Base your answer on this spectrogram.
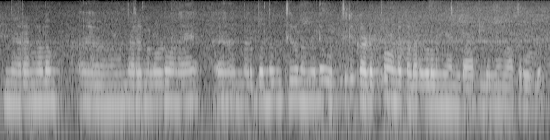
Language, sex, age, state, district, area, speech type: Malayalam, female, 45-60, Kerala, Idukki, rural, spontaneous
